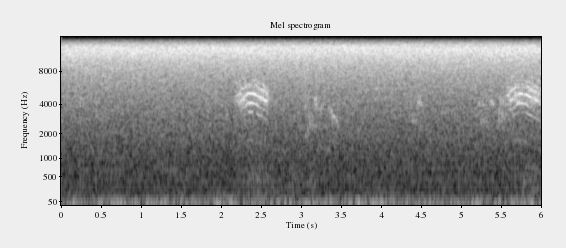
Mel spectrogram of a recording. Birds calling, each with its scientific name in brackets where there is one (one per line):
Eurasian Skylark (Alauda arvensis)
Hawaii Amakihi (Chlorodrepanis virens)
